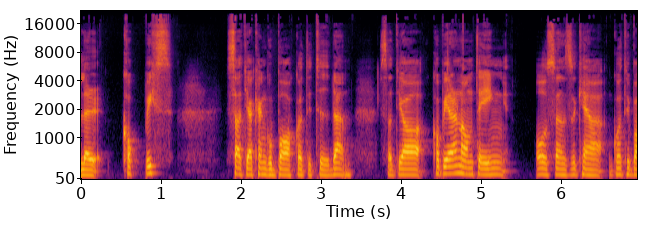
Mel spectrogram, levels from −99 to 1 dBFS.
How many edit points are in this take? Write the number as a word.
zero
